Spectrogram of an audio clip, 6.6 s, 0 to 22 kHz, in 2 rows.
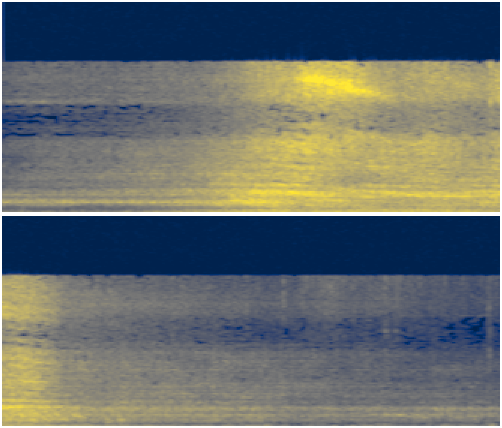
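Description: A Class 158 diesel multiple unit passing over the level crossing. The sound builds to a loud peak about two seconds in, then fades away over the next few seconds.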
